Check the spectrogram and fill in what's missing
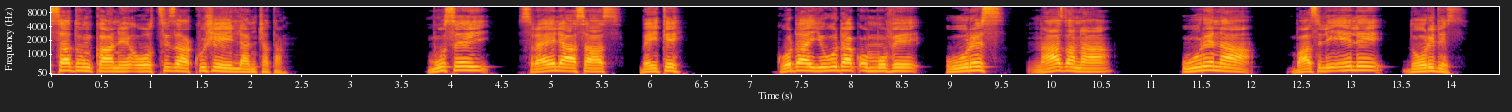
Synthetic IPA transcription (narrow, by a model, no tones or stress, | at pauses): sːɐd̪ʊŋkːaːnɛo̞ːt͡sːɪzɐkʊʃ̬ɛilːɐnt͡ʃːɐt̪ɐ̰ | mʊsɛj | ɪsɾaːʔelɛɐsaːs | bɛjt̪ɛ | ɡɔd̪ɐjːʊhʊd̪ɐkʼɔmːɔfɛ | uːɾɛs | naːzɐnaː | uːɾɛnaː | baːslɪeːlɛ | d̪o̞ːɾɪd̪ɛs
